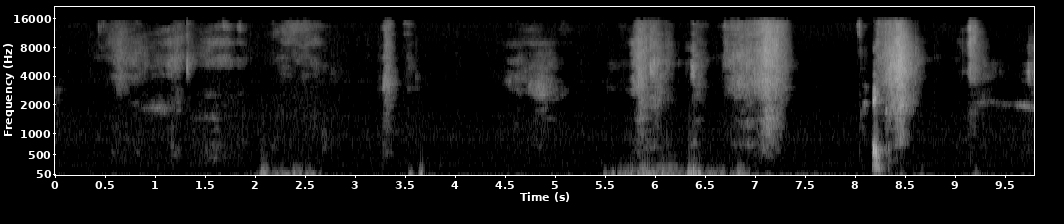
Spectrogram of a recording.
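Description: Silk fabric rustles as it is unfolded and shaken out.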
